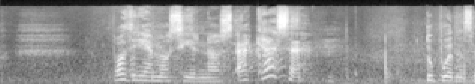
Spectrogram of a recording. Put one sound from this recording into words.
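A young woman speaks softly nearby.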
